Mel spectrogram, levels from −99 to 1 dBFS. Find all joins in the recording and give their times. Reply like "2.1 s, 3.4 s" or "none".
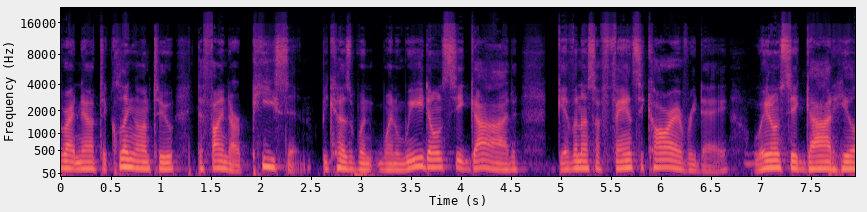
2.5 s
